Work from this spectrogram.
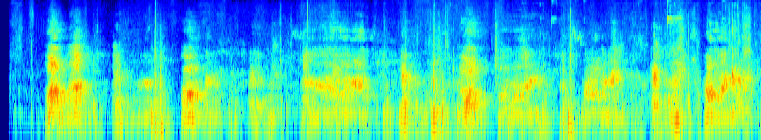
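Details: English bull terrier barking and growling while attacking a lawn mower; a dense run of harsh, rough barks and snarls, roughly two per second, with growly stretches between the louder bursts.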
